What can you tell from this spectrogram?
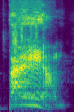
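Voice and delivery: high, loud "bam" for a crash; explosive storytelling sound effect; loud crash imitation. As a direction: punch it out like something crashing down. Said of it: "it comes crashing down".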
